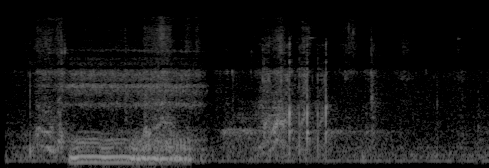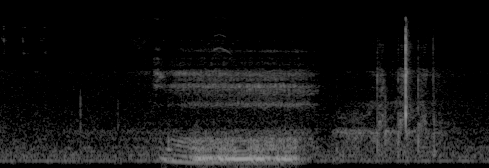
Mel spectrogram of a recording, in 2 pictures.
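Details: Giant Dobermann dog, not fully asleep, giving two loud, low, buzzing inspiratory snores each followed by a softer whistling out-breath in a quiet room: snoring.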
